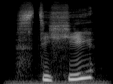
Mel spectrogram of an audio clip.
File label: poem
